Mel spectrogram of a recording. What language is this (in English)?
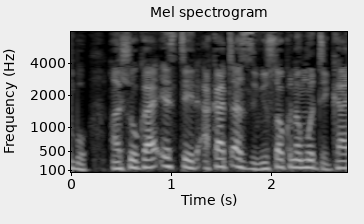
Shona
